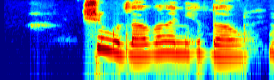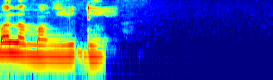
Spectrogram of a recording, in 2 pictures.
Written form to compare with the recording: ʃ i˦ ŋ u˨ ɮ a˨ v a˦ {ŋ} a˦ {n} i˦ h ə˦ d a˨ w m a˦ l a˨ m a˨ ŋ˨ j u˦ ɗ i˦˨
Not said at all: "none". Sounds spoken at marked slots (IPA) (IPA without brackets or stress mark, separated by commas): ŋ, n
